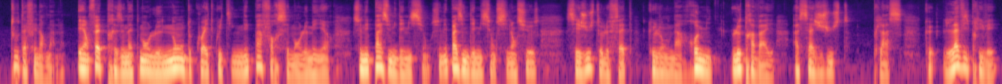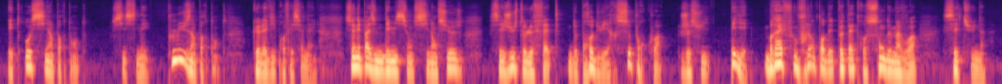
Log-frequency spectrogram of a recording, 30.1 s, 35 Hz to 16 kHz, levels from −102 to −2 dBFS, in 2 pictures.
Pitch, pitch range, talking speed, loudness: 95 Hz, 80-110 Hz, 175 wpm, -20 LUFS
